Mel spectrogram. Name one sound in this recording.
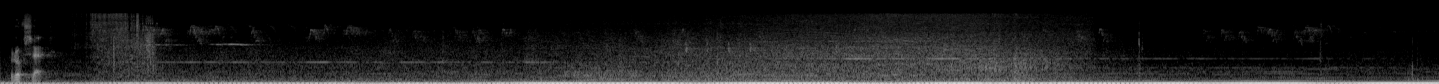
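A car engine rumbles as a car drives closer.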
